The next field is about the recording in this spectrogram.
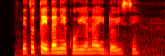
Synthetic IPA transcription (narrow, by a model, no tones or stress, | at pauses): netotɛiðaniɛkoɣeanaidɔisi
